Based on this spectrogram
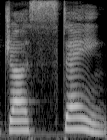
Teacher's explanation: z, lies not in just staying aliveJust 和 staying 两个词的衔接我们注意啊中间的这个 t 的发音把它略掉了那 just 和 staying 两个辅音是相同口型的那又要求我们不要发两遍的 s 的发音只发一次但是稍微拖长一点这个音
